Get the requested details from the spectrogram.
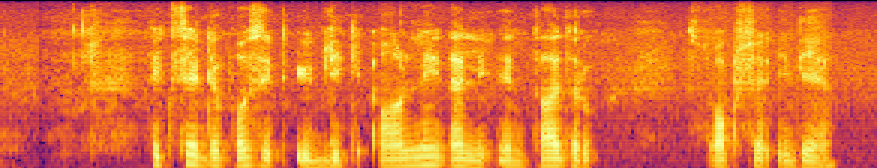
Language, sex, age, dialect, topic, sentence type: Kannada, male, 25-30, Coastal/Dakshin, banking, question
